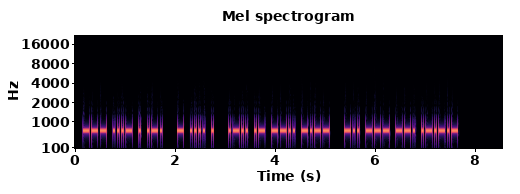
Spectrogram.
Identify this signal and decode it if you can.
Morse code, heard as a keyed tone, about 28 wpm, 700 Hz. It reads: OVER THE LAZY DOG.
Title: Pangram Challenge v2 - 28wpm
